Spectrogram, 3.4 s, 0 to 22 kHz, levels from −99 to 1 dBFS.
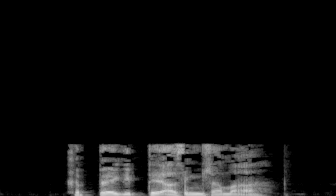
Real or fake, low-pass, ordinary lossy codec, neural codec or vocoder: fake; 7.2 kHz; MP3, 24 kbps; codec, 16 kHz, 4 kbps, FreqCodec, larger model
